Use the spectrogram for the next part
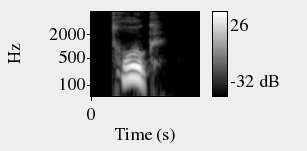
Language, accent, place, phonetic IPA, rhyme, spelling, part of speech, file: German, Germany, Berlin, [tʁuːk], -uːk, trug, verb, De-trug.ogg
- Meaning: first/third-person singular preterite of tragen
